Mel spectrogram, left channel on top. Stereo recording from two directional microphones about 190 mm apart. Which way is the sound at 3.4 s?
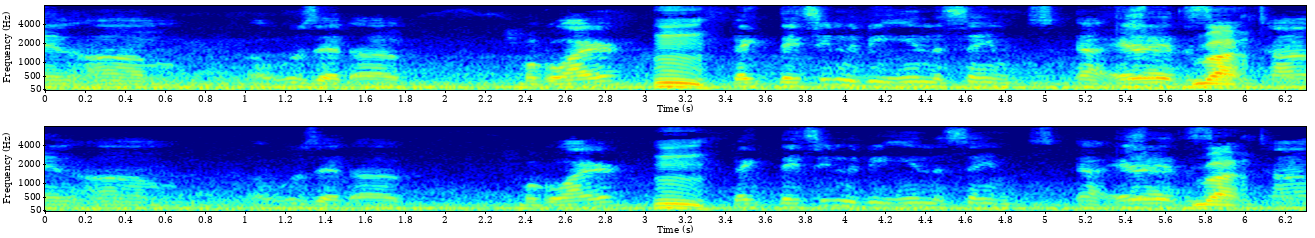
15° left (ahead or behind).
